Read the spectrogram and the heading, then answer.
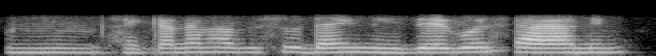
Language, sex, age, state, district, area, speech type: Assamese, female, 18-30, Assam, Dhemaji, urban, conversation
